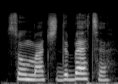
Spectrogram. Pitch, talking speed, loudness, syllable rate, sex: 220 Hz, 200 wpm, -17 LUFS, 4.7 syllables/s, female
